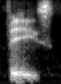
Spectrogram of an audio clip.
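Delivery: "vase" with a long ay vowel; "vase" said softly to rhyme with "phase"; pronounced "vayz". Real, not acted. Repeats the corrected pronunciation.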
